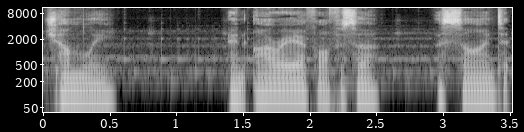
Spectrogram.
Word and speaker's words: Cholmondeley: Second, Charles Cholmondeley, pronounced Chumley, an RAF officer assigned to MI5, eccentric, creative, a bit whimsical, the ideas man.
